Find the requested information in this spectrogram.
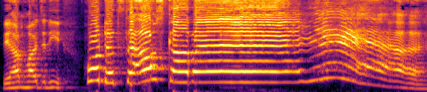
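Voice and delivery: loud, high celebratory announcing; excited announcement. Real, not acted. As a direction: shout out the big news. Announcing the hundredth episode.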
